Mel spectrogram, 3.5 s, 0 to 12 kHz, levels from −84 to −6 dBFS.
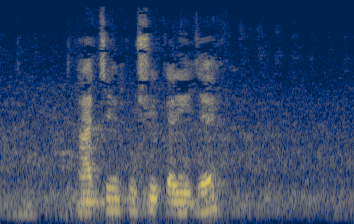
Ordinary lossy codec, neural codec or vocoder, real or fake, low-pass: AAC, 48 kbps; none; real; 10.8 kHz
